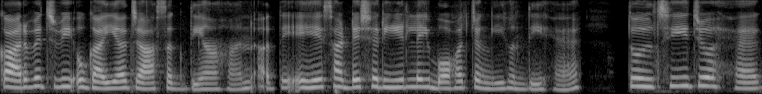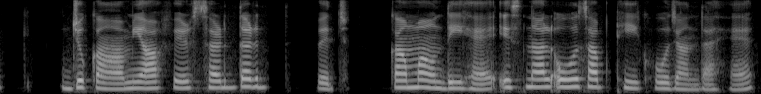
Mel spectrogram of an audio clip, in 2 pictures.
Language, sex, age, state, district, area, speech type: Punjabi, female, 18-30, Punjab, Pathankot, urban, spontaneous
